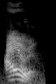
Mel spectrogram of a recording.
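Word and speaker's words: Iroh: and a and e like what no it's iro it's Avatar it's a and it's Sucka not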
